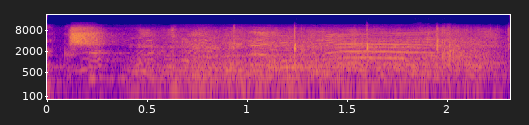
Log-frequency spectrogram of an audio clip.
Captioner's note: audience laughs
